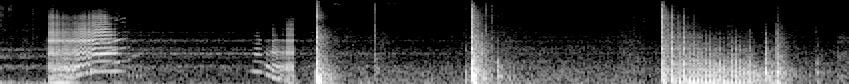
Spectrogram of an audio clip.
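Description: A few thin, high-pitched kitten-like mews rise and fall from the basement of a house, spaced out over several seconds, with a couple of sharp taps or knocks in between and no talking.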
